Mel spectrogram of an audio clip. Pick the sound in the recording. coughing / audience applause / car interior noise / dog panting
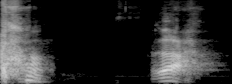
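coughing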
